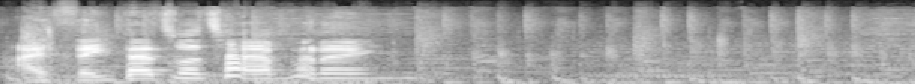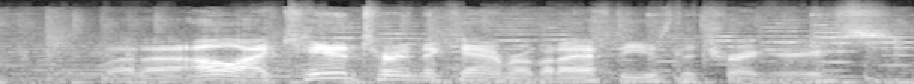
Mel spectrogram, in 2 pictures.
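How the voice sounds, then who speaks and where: A man's voice: mid-range voice, big pitch swings, a little fast. A man giving casual, sarcastic gameplay commentary with some grumbling and swearing, as a streamer would. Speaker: video game streamer. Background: game music.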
